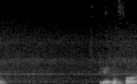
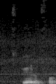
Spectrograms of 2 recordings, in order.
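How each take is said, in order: First: It's beautiful whispered slowly, softly. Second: Said in the usual way. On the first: Shown as a demonstration. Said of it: "repeated as a breathy aside". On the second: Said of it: "repeated, second take whispered".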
